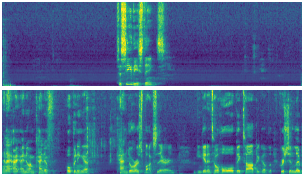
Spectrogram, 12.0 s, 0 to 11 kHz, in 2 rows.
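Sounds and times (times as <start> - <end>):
low thump: 0.0 - 0.4
soft low bump: 0.0 - 0.4, 1.3 - 1.6
buzzy mains hum: 0.0 - 12.0.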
